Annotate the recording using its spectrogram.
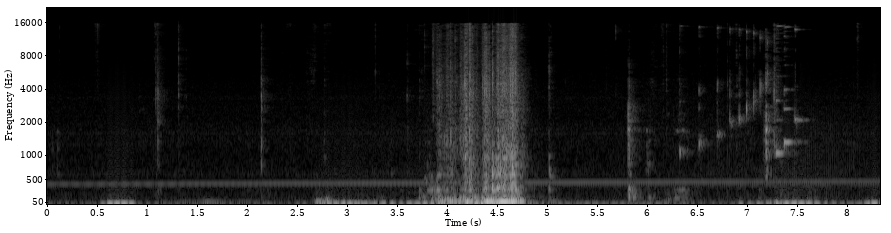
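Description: A small LEGO plastic robot being grabbed and lifted off a desk by hand: scattered light plastic clicks and knocks, with one loud rustling scrape about four seconds in as it is picked up.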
